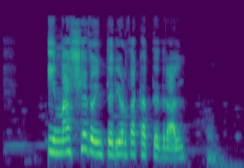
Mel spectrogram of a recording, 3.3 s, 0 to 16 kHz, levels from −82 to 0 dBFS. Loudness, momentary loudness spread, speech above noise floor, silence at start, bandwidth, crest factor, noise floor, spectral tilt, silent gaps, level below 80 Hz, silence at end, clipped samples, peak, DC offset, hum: -23 LUFS; 7 LU; 32 dB; 0.65 s; 11.5 kHz; 20 dB; -55 dBFS; -2 dB/octave; none; -66 dBFS; 0.4 s; under 0.1%; -6 dBFS; under 0.1%; none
